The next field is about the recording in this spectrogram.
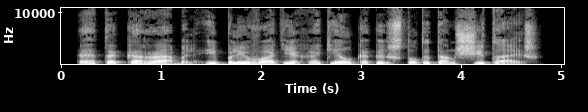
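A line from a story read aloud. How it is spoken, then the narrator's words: Growling. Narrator (Russian): прорычал Олаф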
